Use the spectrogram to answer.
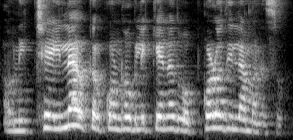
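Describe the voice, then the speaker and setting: A woman gives a spiritual discourse on a devotional hymn. Her voice sits somewhat high. She keeps asking questions and answering them herself, slipping in English phrases as she goes. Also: rapid-fire. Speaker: spiritual speaker.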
